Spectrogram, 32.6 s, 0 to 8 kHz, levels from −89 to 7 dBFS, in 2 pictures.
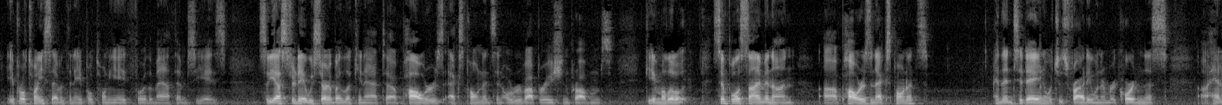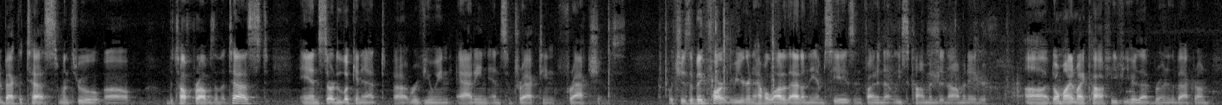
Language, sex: English, male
